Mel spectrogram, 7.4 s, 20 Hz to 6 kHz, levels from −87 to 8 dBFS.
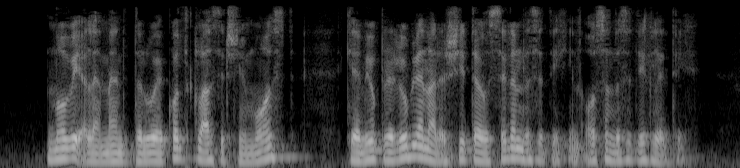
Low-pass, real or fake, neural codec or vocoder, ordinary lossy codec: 5.4 kHz; fake; codec, 16 kHz, 4 kbps, FunCodec, trained on LibriTTS, 50 frames a second; MP3, 32 kbps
